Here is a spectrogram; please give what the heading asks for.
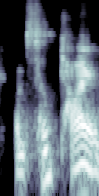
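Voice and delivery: ordinary delivery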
